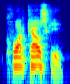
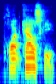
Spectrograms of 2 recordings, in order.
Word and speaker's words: Kwiatkowski: Kwiatkowski. Kwiatkowski. That's how you pronounce that.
